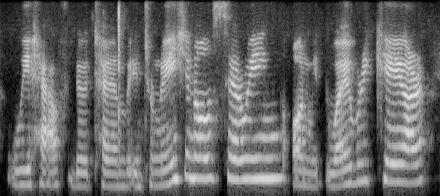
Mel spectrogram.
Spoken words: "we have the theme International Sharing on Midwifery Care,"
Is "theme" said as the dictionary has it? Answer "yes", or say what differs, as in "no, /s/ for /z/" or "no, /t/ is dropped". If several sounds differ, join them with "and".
no, /t/ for /θ/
